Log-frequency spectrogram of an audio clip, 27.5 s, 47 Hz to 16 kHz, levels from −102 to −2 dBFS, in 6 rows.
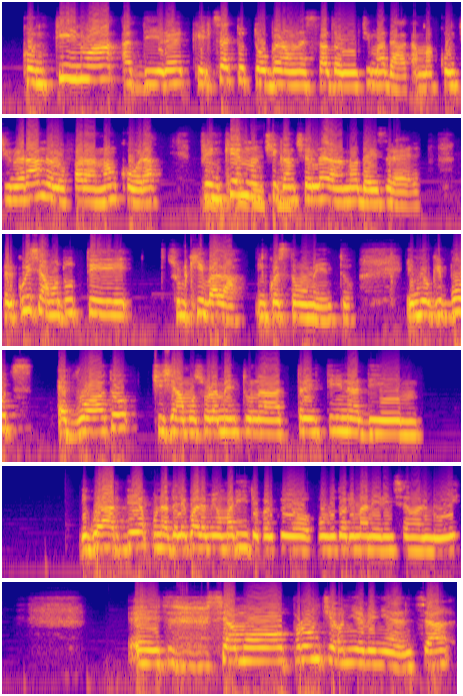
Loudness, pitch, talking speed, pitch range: -17 LUFS, 225 Hz, 145 wpm, 210-245 Hz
